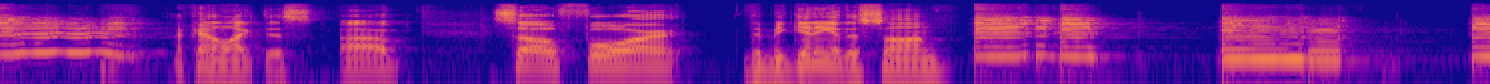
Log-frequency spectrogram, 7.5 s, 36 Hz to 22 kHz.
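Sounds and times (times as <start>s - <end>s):
electric guitar on neck pickup with tremolo, reverb and compression: 0.0s - 0.9s, 4.8s - 7.4s
speech: 0.9s - 4.8s.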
